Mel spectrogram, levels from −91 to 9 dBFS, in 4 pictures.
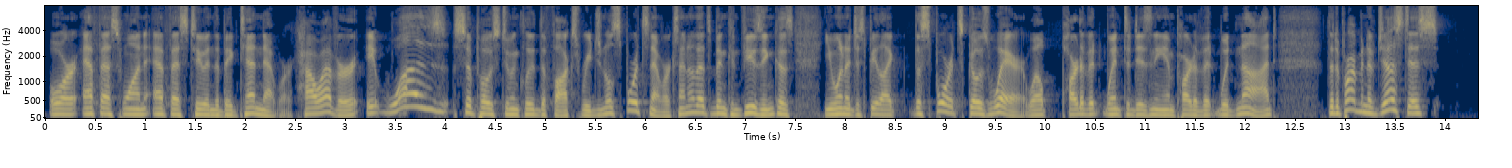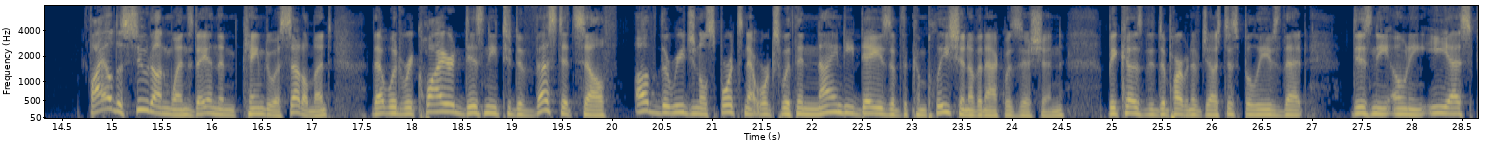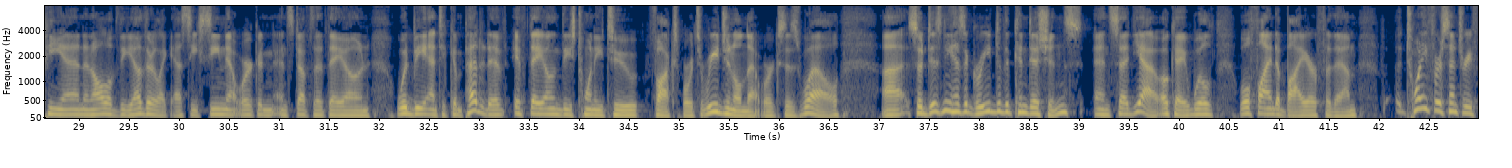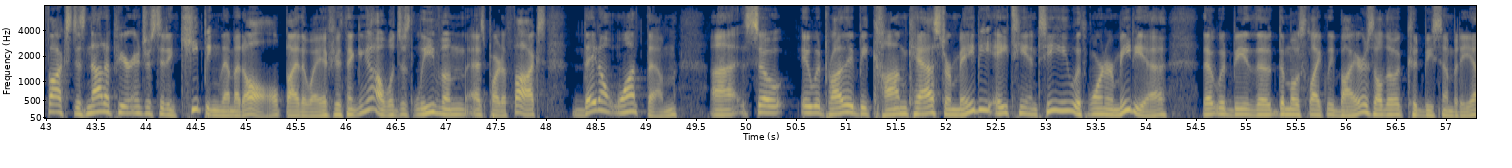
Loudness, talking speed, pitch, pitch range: -19 LUFS, 210 wpm, 140 Hz, 125-165 Hz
